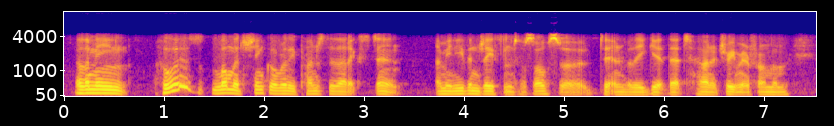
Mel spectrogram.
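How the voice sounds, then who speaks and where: A normal speaking voice at a fairly quick pace with ordinary pitch variation. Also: man, fairly low pitch for a man. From Virginia, US East Coast. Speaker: boxing podcast co-host. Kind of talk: casual chat.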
